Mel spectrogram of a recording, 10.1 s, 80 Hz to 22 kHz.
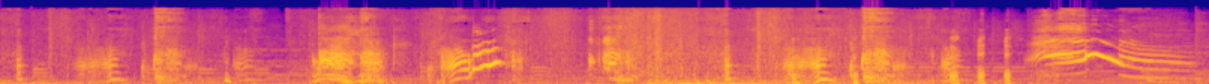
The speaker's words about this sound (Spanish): Te voy a poner el ejemplo de dos bebés gemelos, tienen 4 meses, su madre les ha grabado en plena conversación. Escucha.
